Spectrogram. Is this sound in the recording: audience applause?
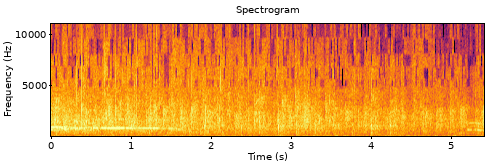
yes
